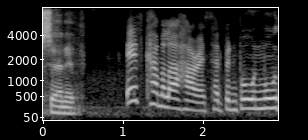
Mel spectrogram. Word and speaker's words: Kamala: a politician of substance kamala it's not kamala it's not camella but she still had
